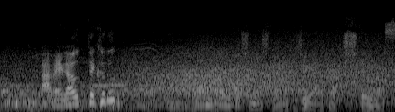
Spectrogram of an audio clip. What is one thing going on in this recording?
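A stadium crowd roars loudly at a shot on goal.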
